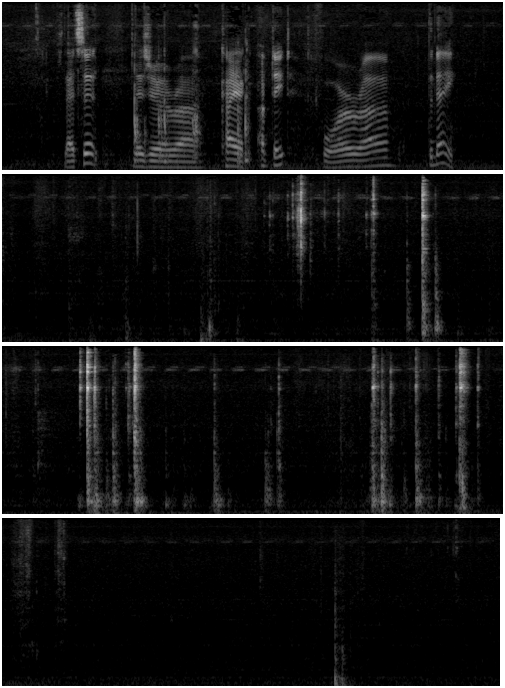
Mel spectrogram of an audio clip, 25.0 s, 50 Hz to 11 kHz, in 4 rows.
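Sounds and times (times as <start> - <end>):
low steady hum: 0.0 - 25.0
things being handled clattering: 1.6 - 4.0.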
